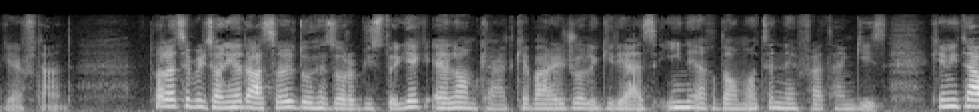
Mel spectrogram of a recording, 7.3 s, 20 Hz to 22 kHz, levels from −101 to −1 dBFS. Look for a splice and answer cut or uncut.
cut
